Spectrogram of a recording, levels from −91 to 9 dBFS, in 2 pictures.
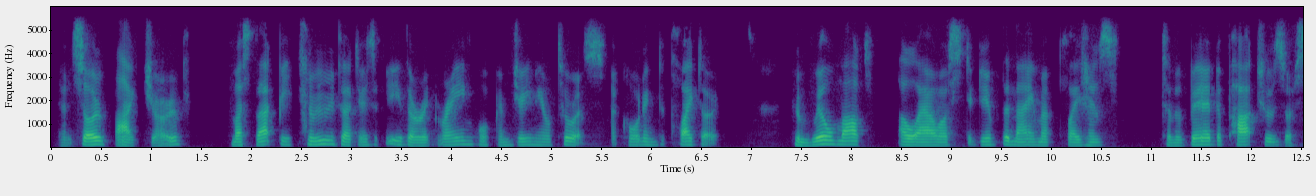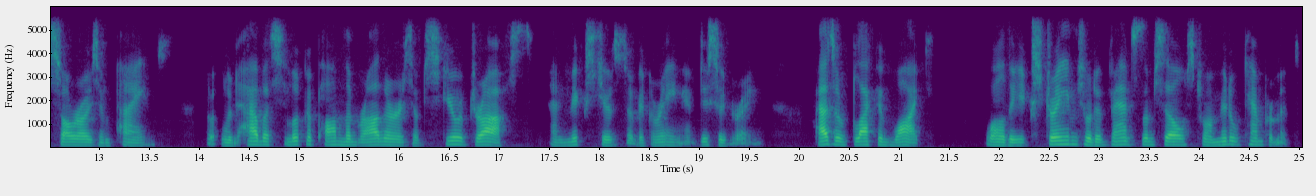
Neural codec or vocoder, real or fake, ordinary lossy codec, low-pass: autoencoder, 22.05 kHz, a latent of 192 numbers a frame, VITS, trained on one speaker; fake; AAC, 48 kbps; 5.4 kHz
